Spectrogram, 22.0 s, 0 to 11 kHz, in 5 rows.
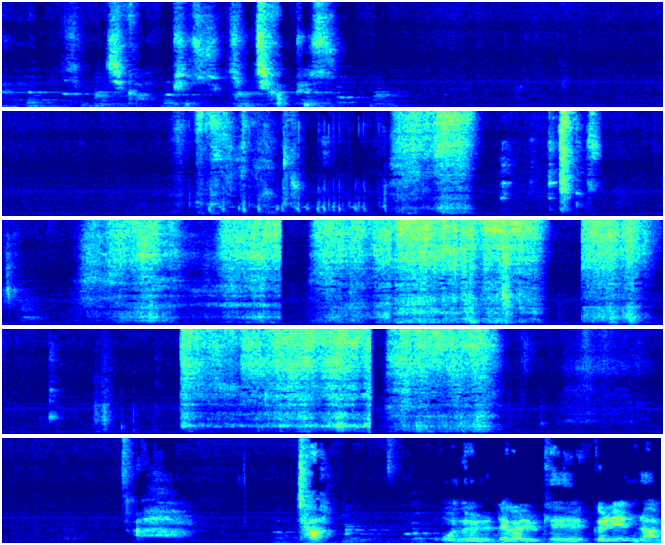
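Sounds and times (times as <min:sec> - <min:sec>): person slurping noodles: 0:05.6 - 0:07.7, 0:09.3 - 0:13.2, 0:14.4 - 0:16.6.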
